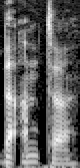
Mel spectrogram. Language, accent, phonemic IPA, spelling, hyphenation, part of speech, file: German, Germany, /bəˈʔamtɐ/, Beamter, Be‧am‧ter, noun, De-Beamter.ogg
- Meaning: 1. government employee, (government) official, civil servant, public servant, (police) officer (male or of unspecified gender) 2. inflection of Beamte: strong genitive/dative singular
